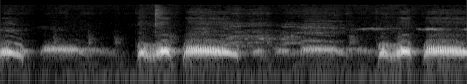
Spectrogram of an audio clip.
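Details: Clear spotted dove call used as a hunting lure, in double 'kuk' style. Soft low coos lead into a sharp double note and a long, even, hollow coo, and the sequence runs twice.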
